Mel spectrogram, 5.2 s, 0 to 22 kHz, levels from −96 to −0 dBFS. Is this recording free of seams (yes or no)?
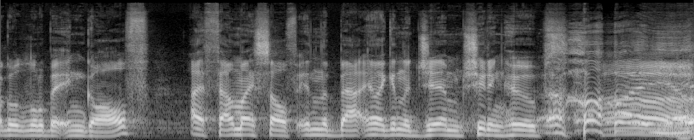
yes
